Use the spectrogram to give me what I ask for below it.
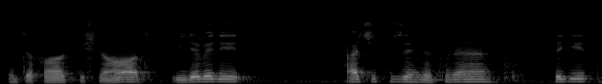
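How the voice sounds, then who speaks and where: A man with a slightly hoarse voice teaching drawing in a relaxed, step-by-step way, with frequent filler pauses. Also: fairly low pitch. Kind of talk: casual tutorial narration.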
